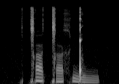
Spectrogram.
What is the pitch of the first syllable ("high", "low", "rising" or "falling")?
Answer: falling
